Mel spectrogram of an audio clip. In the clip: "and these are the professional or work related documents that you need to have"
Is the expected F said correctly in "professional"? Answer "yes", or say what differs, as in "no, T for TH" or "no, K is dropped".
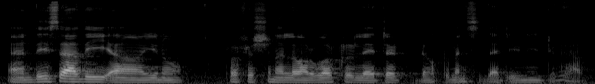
yes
